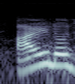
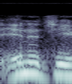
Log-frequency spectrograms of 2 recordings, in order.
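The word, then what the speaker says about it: Innogy: the firm is called Ino if I'm correct tell us more about this firm and how the IPO went today yeah uh I I would pronounce it energy but uh we're talking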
